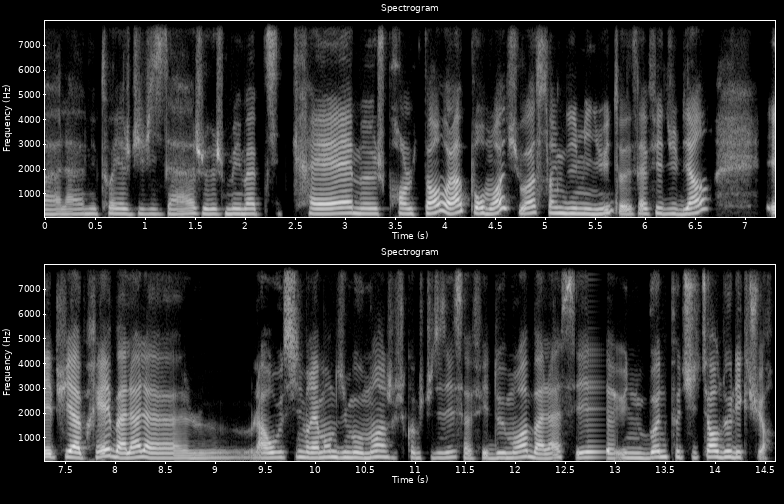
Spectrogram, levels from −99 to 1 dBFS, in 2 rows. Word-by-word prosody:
heu, - - -7
là, 195 - -7
nettoyage 200 0 -4
du 195 +2 -9
visage, 195 +2 -5
heu, 195 0 -1
je 195 - -4
mets 200 0 -1
ma 200 0 -1
petite 195 0 -13
crème, 210 +2 +3
heu, 205 0 -1
je 205 - -10
prends 210 - -3
le 205 -1 -2
temps, 215 +6 +3
voilà, 295 -4 +6
pour 225 -1 +2
moi, 205 +3 +3
tu 425 - -10
vois? 230 +4 +1
5-10 230 -3 -1
minutes, 200 - -3
heu, 95 -1 -2
ça 200 - -3
fait 220 +2 -5
du 200 -1 -6
bien. 210 +6 +3 0.7
Et 435 - +2
puis 235 +2 +1
après, 220 +5 +5
bah, 215 -6 +5
là, 205 +3 +5
la 195 - 0
le 205 - -9
la - - +1
routine 215 +3 -1
vraiment 210 +2 +2
du 215 -2 0
moment, 210 +2 +1
hein, 235 - 0
j 205 - -11
je - - -17
comme 210 -2 -6
je 200 - -19
te - - -13
disais, 200 +2 -5
ça 230 - -6
fait 200 +2 -6
2 200 +2 -2
mois. 215 +4 +1
Bah 190 -7 +2
là, 185 - -1
c'est 220 0 -1
1 195 0 -3
bonne 230 +4 +2
petite 225 -1 -6
heure 235 0 +6
de 230 - +1
lecture. 220 -1 -4
205 Hz, 245 wpm, -24 LUFS, 195-220 Hz, 0.7 s, voilà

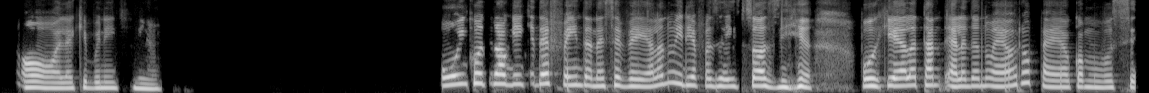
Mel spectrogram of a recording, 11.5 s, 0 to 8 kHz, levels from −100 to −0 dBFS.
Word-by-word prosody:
Olha, 175 -3 +1
que 195 - -5
bonitinho. 170 -4 -3 2.8
Ou 280 +3 +4
encontrar 310 0 +2
alguém 300 0 +1
que 310 +1 -12
defenda, 275 -4 +1
né, 235 0 +1
você 265 +3 -1
vê, 230 -1 0
ela 225 +6 -1
não 345 +2 -4
iria 265 -5 0
fazer 235 -2 -2
isso 225 -2 -6
sozinha, 205 -4 +3 0.5
porque 240 +1 +3
ela 245 +2 +4
tá 265 0 0
ela 225 0 +1
não 245 -1 -3
é 225 0 +1
europeia 245 -9 -2
como 205 -1 -3
você. 195 0 -4
235 Hz, 135 wpm, -22 LUFS, 200-270 Hz, 2.8 s, Ou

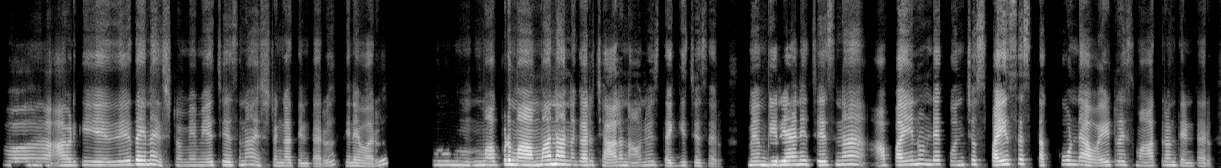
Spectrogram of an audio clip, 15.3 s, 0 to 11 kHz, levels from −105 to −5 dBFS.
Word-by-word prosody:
ఓహ్! 225 0 -7 0.2
ఆవిడకి 215 +1 -4 0.5
ఏదైనా 270 +1 +5
ఇష్టం. 210 0 -15
మేము 210 0 -10
ఏది 215 0 -5
చేసినా 225 +3 -4
ఇష్టంగా 195 -2 -9
తింటారు 165 +1 -10 0.2
తినేవారు. 185 0 -6 0.7
హ్మ్, 235 -1 -5 0.2
మా 235 - 0
అప్పుడు 280 +5 +6
మా 245 - +7
అమ్మా, 240 +4 +4
నాన్నగారు 240 -4 +3
చాలా 195 +2 0
నాన్‍వెజ్ 215 +4 -9
తగ్గిచ్చేసారు. 180 -4 -9 0.4
మేము 235 0 +1
బిర్యానీ 250 +2 +4
చేసినా, 235 +3 +1 0.4
ఆ - - 0 0.2
పైనుండే 270 +3 +2 0.2
కొంచెం 240 +3 -4
స్పైసెస్ 280 +4 +4
తక్కువ 220 +5 -4
ఉండే, 255 -1 -3
ఆ - - +2
వైట్ 220 +5 -3
రైస్ 230 -1 -6
మాత్రం 205 +4 -6
తింటారు. 180 -3 -10
225 Hz, 130 wpm, -23 LUFS, 200-245 Hz, 0.7 s, మా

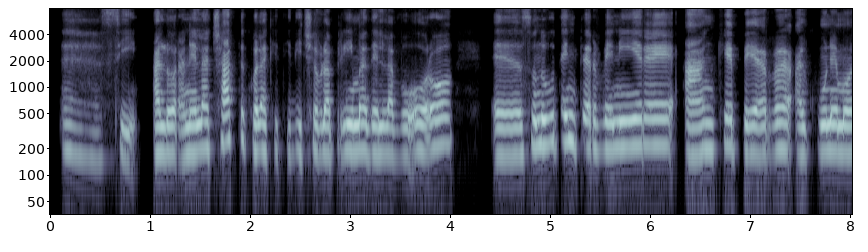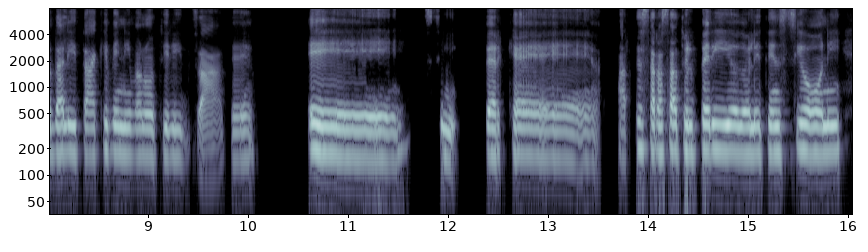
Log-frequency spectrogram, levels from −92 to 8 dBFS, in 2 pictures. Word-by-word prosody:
Ehm 170 -4 -11
sì, 315 - -6 0.2
allora 180 -2 +2
nella 185 +3 +3
chat, 235 +5 0
quella 190 -3 +1
che 190 0 -17
ti 175 - -18
dicevo, 185 -1 -5
la 180 -1 +2
prima, 185 +1 +3
del 180 0 +1
lavoro, 190 +6 +1 0.4
ehm, 170 0 +1
son 175 +5 -1
dovuta 235 +3 +2
intervenire 215 0 +1
anche 195 +4 0
per 180 0 0
alcune 185 +2 +1
modalità 180 -1 +1
che 185 +2 -7
venivano 170 -2 -1
utilizzate. 160 -1 -8 0.5
Ehm, 165 -2 +2
sì, 370 -9 -5 0.3
perché 165 -3 -3
parte 200 - -8
sarà 185 -1 0
stato 185 0 0
il 180 -1 -1
periodo, 185 -2 +4
le 180 0 0
tensioni, 180 0 +2
180 Hz, 125 wpm, -23 LUFS, 175-195 Hz, 0.5 s, periodo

